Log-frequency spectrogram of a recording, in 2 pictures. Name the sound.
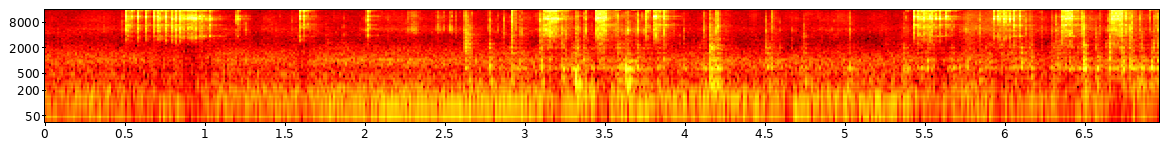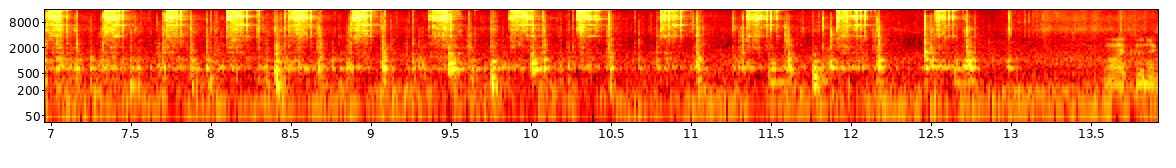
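ratchet cranking bench bolts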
